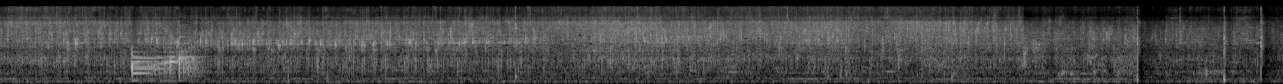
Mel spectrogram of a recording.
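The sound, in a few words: peeled boiled eggs frying in pan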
